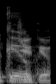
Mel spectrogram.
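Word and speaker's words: Ojukwu: It's the guy who I'm going to give it right back to you on mispronouncing names here. John Ajokwu. Excuse me. Ajokwu.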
